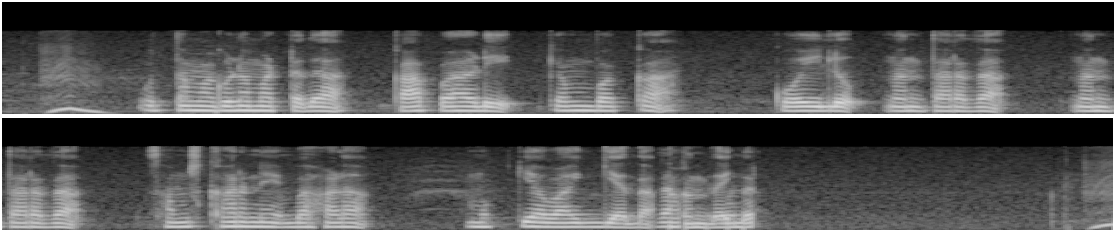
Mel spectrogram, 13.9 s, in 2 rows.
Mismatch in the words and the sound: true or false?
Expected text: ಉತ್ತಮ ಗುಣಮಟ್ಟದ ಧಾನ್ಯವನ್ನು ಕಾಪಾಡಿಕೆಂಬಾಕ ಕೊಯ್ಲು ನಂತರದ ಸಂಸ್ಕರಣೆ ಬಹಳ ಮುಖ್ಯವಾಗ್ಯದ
true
